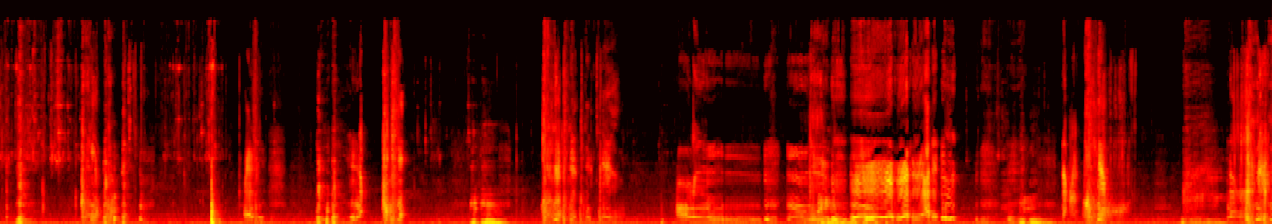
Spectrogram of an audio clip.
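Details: Grandmother gives repeated short adult coughs, each answered by a baby's delighted laughter and squeals.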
